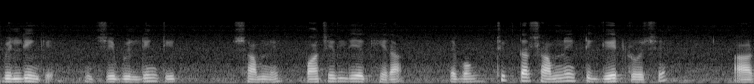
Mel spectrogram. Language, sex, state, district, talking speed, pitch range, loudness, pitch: Bengali, male, West Bengal, Jhargram, 145 wpm, 105-135 Hz, -19 LUFS, 125 Hz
